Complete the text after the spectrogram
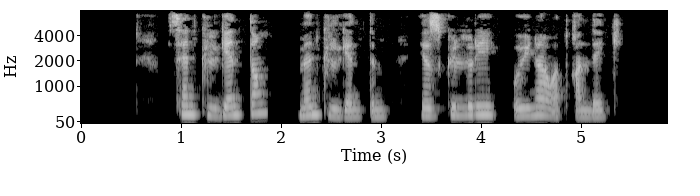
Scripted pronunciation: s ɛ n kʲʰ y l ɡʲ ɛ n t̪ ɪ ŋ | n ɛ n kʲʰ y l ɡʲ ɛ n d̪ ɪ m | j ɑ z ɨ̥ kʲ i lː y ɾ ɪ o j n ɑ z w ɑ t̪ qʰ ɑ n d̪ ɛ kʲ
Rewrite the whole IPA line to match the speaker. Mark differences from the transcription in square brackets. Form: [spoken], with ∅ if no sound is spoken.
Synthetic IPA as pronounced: s ɛ n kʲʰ y l ɡʲ ɛ n t̪ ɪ ŋ | [m] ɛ n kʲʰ y l ɡʲ ɛ n [t̪] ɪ m | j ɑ z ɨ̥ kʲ [y] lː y ɾ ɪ o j n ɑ [∅] w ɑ t̪ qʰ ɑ n d̪ ɛ kʲ

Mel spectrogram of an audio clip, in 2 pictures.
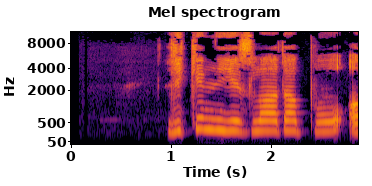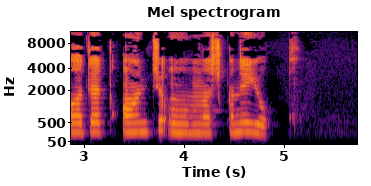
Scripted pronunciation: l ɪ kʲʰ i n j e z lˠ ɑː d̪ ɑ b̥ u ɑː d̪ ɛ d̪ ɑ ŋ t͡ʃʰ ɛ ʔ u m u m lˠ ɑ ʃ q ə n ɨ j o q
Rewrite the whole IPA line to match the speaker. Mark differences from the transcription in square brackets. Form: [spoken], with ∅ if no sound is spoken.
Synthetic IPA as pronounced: l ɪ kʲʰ i n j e z lˠ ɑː d̪ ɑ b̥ u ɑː d̪ ɛ [t̪] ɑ [n] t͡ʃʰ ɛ ʔ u m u m lˠ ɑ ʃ q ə n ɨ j o q

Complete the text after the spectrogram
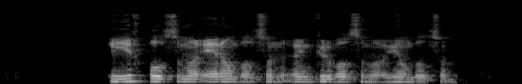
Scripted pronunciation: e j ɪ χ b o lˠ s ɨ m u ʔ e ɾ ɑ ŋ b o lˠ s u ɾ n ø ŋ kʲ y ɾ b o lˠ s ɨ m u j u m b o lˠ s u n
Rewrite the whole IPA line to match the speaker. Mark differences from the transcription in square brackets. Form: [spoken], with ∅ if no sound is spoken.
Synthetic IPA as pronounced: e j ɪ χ b o lˠ s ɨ m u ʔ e ɾ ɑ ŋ b o lˠ s u [∅] n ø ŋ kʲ y ɾ b o lˠ s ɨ m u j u [ŋ] b o lˠ s u n

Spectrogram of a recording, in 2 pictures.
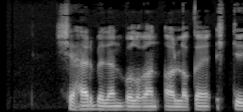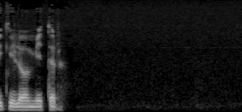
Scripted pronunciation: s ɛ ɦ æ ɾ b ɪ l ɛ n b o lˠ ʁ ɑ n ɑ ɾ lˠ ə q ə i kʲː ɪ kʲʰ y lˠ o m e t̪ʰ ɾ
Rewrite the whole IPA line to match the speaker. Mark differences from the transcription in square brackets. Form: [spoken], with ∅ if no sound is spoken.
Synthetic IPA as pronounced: [ʃ] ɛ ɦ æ ɾ b ɪ l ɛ n b o lˠ ʁ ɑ n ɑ ɾ lˠ ə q ə i kʲː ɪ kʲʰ [i] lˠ o m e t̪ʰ ɾ

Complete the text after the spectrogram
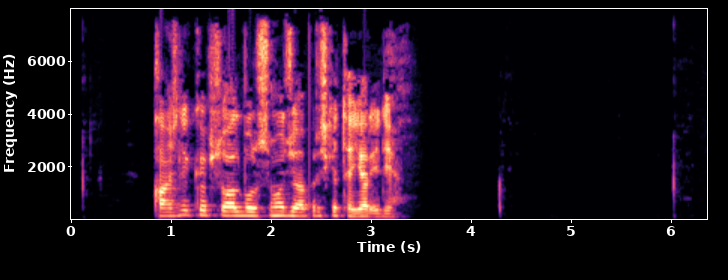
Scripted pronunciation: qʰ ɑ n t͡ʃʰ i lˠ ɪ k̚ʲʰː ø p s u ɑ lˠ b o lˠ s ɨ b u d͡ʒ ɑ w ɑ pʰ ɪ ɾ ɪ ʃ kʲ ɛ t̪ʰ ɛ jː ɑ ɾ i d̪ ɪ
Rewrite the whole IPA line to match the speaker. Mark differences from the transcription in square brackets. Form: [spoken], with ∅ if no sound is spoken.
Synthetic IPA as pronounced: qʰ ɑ n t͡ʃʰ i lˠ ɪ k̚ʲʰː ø p s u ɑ lˠ b o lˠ s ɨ [m] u d͡ʒ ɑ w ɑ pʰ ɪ ɾ ɪ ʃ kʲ ɛ t̪ʰ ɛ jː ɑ ɾ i d̪ ɪ

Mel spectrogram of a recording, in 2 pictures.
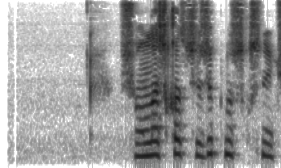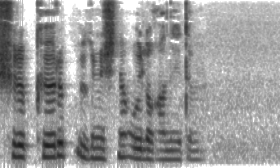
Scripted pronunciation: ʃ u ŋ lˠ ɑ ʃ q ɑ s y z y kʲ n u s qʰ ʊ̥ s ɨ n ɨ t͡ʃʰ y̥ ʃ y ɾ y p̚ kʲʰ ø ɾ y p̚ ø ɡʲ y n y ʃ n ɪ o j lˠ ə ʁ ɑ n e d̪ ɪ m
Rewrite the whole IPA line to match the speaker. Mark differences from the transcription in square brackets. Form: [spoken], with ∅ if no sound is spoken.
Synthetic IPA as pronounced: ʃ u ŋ lˠ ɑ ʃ q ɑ s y z y kʲ n u s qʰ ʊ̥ s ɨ n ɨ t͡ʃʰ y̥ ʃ y ɾ y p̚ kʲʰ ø ɾ y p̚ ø ɡʲ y n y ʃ n ɪ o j lˠ ə ʁ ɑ n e d̪ ɪ m

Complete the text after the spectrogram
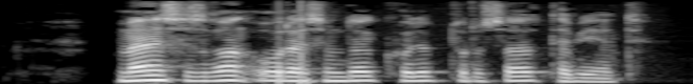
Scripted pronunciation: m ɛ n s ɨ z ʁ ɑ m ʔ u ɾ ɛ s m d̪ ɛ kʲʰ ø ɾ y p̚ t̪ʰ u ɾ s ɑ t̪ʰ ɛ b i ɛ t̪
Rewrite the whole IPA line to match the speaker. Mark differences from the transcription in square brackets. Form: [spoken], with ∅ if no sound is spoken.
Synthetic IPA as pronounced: m ɛ n s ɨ z ʁ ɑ [n] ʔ u ɾ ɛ s m d̪ ɛ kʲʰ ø [l] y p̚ t̪ʰ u ɾ s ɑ t̪ʰ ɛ b i ɛ t̪

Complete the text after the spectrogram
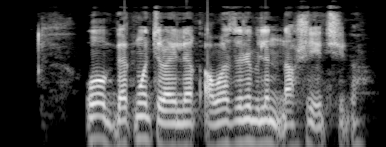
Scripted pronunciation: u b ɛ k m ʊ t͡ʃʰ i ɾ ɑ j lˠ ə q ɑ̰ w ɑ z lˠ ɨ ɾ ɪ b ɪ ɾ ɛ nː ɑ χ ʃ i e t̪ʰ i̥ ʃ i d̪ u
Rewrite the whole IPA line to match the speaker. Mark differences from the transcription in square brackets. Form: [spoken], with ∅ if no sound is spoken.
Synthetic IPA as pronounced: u b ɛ k m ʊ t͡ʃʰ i ɾ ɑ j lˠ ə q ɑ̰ w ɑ z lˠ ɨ ɾ ɪ b ɪ [l] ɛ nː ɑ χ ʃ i e t̪ʰ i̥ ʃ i d̪ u

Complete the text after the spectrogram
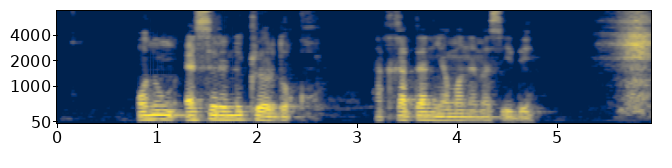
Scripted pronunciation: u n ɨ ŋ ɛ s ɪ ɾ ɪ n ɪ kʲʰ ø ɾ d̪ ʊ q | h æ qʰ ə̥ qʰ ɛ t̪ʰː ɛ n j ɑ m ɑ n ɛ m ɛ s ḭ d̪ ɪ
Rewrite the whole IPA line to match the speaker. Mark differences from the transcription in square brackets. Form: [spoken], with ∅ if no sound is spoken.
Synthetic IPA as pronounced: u n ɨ ŋ ɛ s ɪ ɾ ɪ n ɪ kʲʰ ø ɾ d̪ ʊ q | h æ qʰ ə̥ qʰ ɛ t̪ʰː ɛ n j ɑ m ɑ n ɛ m ɛ s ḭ d̪ ɪ

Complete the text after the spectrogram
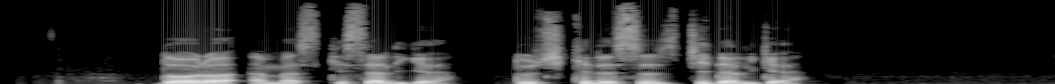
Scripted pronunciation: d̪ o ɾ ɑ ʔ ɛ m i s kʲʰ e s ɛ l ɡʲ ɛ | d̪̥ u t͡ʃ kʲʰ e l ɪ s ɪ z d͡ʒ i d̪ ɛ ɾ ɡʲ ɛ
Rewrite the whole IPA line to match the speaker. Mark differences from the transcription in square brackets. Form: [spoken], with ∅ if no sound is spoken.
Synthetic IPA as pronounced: d̪ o ɾ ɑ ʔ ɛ m [ɛ] s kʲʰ e s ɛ l ɡʲ ɛ | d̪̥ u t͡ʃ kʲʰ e l ɪ s ɪ z d͡ʒ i d̪ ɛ [l] ɡʲ ɛ

